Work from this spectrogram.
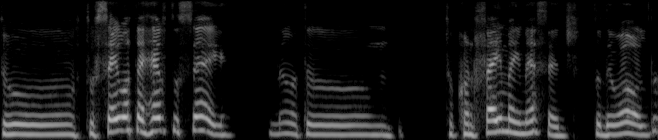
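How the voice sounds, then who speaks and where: Over a quiet background, a woman with an Israeli accent speaks at a very slow pace and medium pitch, with ordinary pitch variation. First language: Hebrew. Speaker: tour guide. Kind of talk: interview. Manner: halting.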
